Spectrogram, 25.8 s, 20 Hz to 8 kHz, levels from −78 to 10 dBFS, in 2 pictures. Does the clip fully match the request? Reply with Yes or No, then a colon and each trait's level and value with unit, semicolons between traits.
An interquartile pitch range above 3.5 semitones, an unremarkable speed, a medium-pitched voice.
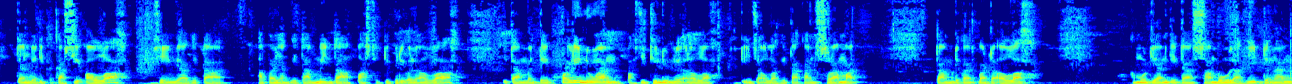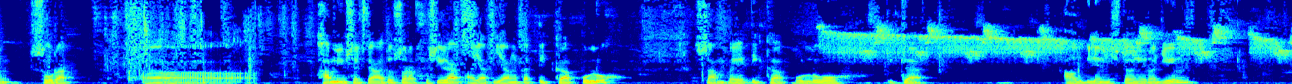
No: average, 5.2 semitones; average, 115 wpm; low, 105 Hz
